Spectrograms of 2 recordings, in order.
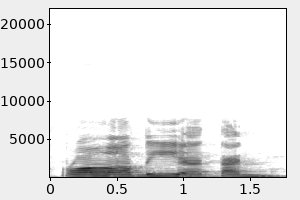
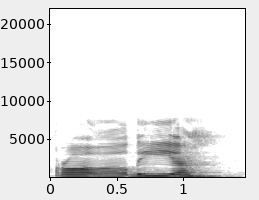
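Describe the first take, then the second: First: The word ends with a full -tan syllable. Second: The word ends with a silent h sound. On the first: The reading continues without stopping. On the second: The reader stops on this word.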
